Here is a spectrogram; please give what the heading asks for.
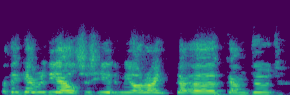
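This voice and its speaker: Quick-paced and high-voiced, a man with a Welsh accent talks casually with viewers as he livestreams brewing at his home brewery. He's from Wales and speaks Welsh natively, answering questions in a relaxed, chatty manner. The recording sounds muffled.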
